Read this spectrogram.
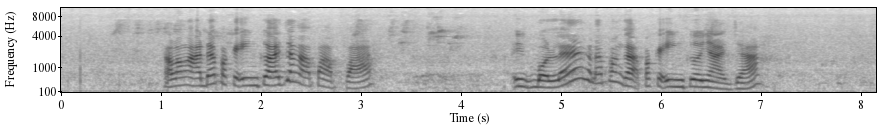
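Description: A middle-aged woman talks calmly close to the microphone.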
